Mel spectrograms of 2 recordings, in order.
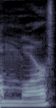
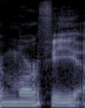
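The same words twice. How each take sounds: First: Morph said as one short syllable, no final vowel; mispronounced name. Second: Morphe said as two syllables, MOR-fee; corrected name. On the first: Streamer getting a viewer's name wrong, short Morph. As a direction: clip the name to just Morph. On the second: Streamer apologizing, correcting to Morphe. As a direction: give Morphe its final ee sound. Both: Shown as a demonstration. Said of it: "Sorry, Morphe".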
